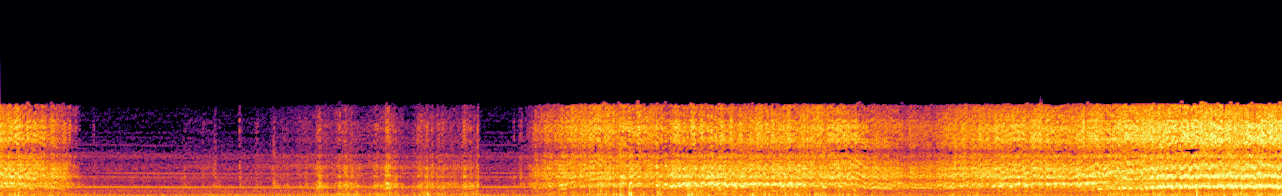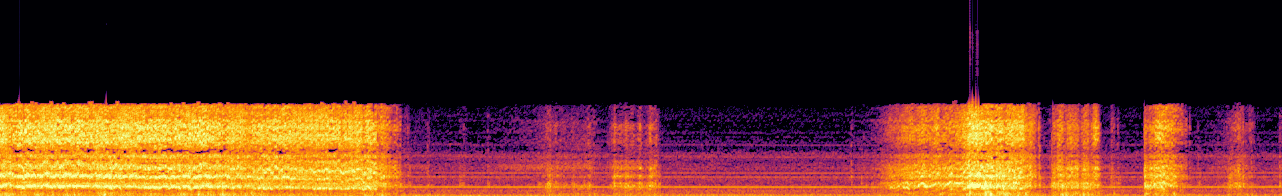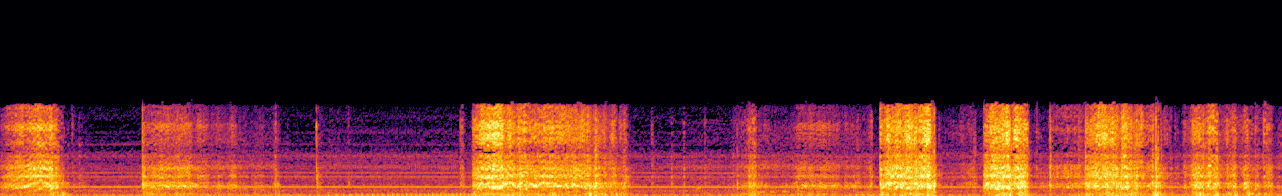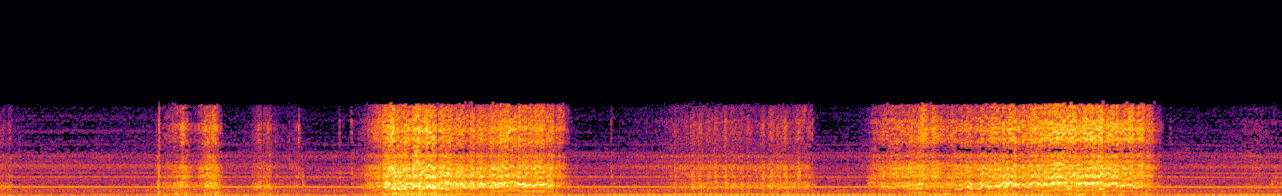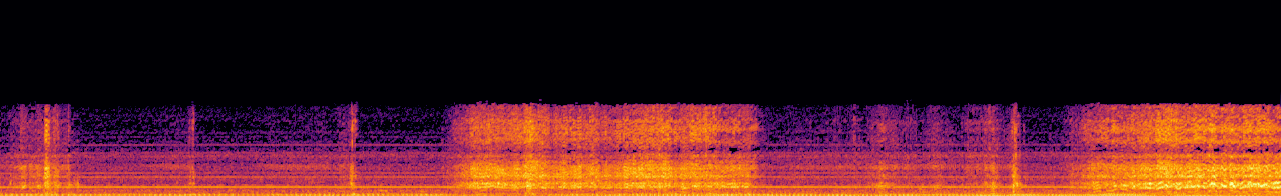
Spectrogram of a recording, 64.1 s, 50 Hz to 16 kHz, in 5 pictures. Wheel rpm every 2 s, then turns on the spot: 50, 10, 40, 130, 90, 160, 230, 210, 80, 10, 10, 110, 20, 30, 0, 80, 20, 70, 50, 20, 20, 90, 30, 30, 110, 20, 0, 10, 50, 40, 10, 70.
2-4 16-20 32-34 38-42 44-46 50-52 60-62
